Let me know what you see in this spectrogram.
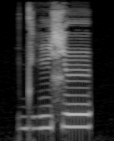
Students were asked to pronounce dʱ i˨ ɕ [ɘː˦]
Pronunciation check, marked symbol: correct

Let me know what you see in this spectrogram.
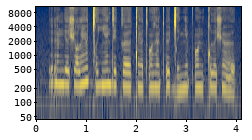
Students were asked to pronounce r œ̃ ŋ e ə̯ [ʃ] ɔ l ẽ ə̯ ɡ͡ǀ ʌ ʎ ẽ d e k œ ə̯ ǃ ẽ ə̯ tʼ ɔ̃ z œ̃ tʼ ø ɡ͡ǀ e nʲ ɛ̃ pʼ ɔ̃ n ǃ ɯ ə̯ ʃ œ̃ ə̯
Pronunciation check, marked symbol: correct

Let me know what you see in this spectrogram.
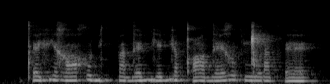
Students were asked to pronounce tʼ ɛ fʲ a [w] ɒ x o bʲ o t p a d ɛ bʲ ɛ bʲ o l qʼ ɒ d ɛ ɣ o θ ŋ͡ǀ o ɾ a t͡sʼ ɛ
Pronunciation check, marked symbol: incorrect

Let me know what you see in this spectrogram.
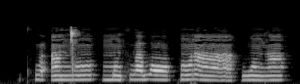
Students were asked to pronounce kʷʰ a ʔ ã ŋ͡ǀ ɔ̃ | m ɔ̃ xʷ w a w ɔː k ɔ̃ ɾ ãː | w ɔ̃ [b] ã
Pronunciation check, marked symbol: incorrect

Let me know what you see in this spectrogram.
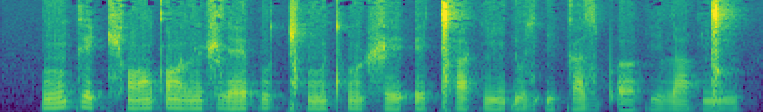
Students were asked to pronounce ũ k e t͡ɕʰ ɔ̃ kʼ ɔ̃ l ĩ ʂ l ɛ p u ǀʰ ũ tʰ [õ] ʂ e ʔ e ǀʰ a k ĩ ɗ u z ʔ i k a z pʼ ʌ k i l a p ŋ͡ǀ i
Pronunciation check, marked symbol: incorrect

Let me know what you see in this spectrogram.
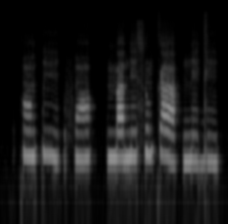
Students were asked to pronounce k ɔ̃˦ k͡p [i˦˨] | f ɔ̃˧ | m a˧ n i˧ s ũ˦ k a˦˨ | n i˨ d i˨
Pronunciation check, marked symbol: correct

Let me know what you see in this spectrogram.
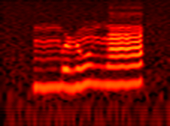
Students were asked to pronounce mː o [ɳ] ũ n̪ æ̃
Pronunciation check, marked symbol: correct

